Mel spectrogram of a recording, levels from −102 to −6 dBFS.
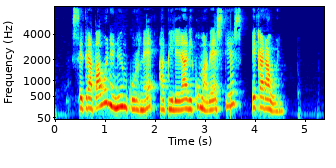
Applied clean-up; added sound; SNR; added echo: none; none; none; none.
